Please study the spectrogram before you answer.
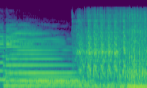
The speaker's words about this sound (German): Die alte BMW mit Beiwagen von Christa und Dieter Wolf aus Elsdorf springt an.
